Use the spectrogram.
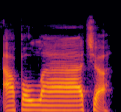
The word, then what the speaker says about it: Appalachia: called Christmas and Appalachia P.S the the correct pronunciation is Appalachia a Appalachia how do how do we know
